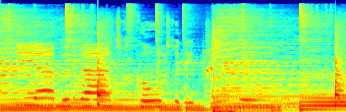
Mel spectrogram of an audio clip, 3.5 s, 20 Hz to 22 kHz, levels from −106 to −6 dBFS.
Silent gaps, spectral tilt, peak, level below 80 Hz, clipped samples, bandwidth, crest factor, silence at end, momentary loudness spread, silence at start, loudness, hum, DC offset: none; -5.5 dB/octave; 0 dBFS; -32 dBFS; under 0.1%; 19.5 kHz; 20 dB; 0 s; 6 LU; 0 s; -20 LUFS; none; under 0.1%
